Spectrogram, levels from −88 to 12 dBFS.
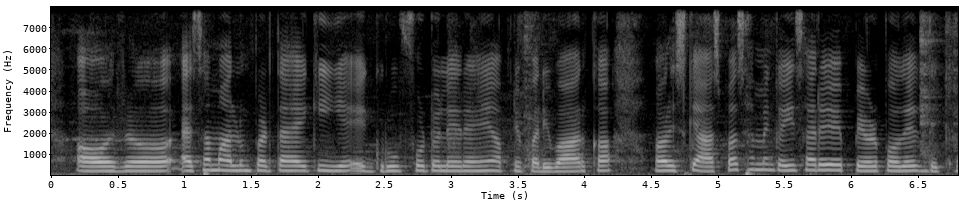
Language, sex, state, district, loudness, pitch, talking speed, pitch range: Hindi, female, Jharkhand, Jamtara, -25 LUFS, 225 Hz, 235 wpm, 215-235 Hz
